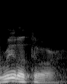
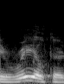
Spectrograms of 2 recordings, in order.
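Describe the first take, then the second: First: The word is said with an extra middle vowel. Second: The word is said without an extra middle vowel. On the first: The speaker calls it wrong. "He's throwing an extra vowel in there" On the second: The speaker calls it right. "you should say realtor"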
